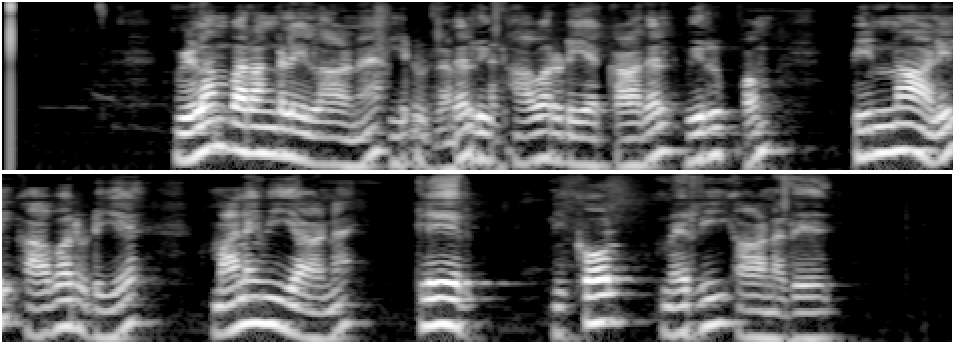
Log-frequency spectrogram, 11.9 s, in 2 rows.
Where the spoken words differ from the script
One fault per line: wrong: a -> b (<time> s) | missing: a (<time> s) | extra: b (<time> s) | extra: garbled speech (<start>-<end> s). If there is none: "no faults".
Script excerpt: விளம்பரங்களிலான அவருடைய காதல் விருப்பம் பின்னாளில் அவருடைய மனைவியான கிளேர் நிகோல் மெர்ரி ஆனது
extra: garbled speech (2.4-3.2 s)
